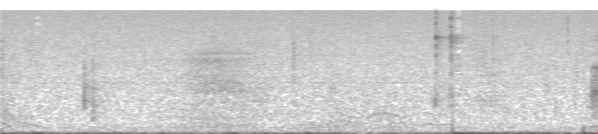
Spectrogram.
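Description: A few light computer mouse clicks, faint and spaced apart, over a low steady room hiss.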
